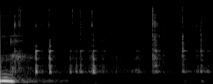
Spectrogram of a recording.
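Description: Small, irregular metallic clicks and ticks from a thin lock pick working the pins of a five-pin Eagle pin-tumbler cylinder under light tension, as the binding pins are lifted and set one at a time.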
